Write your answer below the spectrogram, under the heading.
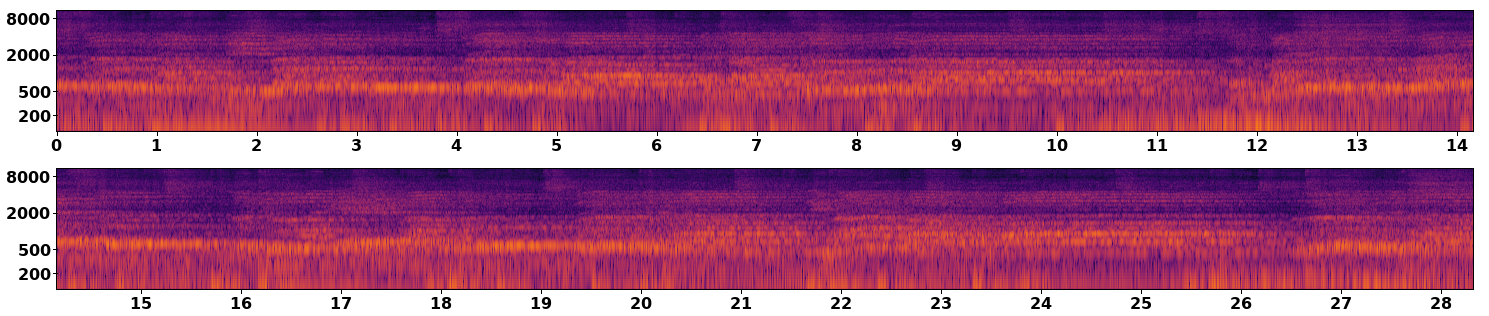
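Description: A mixed youth choir singing a slow Christian worship song in several-part harmony, in long held phrases over a sustained low bass accompaniment.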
